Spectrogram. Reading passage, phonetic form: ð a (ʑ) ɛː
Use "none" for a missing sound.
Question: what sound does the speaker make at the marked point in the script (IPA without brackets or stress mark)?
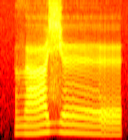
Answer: ʑ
